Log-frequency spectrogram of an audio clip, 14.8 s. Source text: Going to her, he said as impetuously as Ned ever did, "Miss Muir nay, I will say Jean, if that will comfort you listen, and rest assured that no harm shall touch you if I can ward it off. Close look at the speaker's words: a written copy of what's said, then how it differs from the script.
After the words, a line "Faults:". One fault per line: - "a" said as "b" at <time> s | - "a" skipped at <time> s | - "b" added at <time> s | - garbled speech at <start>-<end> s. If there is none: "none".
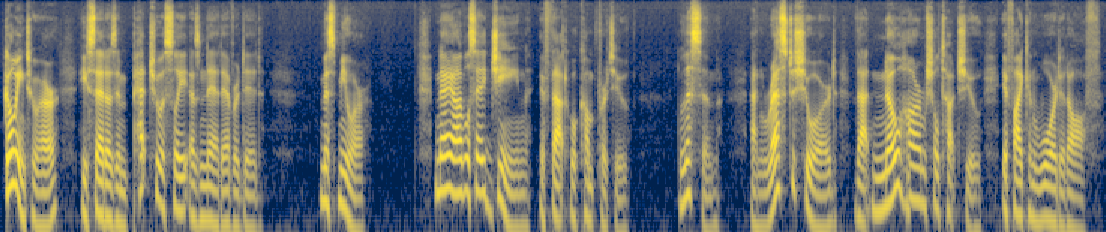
Going to her, he said as impetuously as Ned ever did, "Miss Muir nay, I will say Jean, if that will comfort you listen, and rest assured that no harm shall touch you if I can ward it off.
Faults:
none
